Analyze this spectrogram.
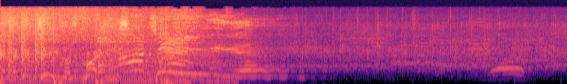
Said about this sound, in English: Come on and clap your hands all over this room. If you are happy for Jesus being the newborn king, y'all can do better than that. Let's clap our hands and thank the Lord Jesus.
